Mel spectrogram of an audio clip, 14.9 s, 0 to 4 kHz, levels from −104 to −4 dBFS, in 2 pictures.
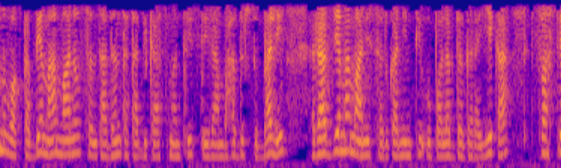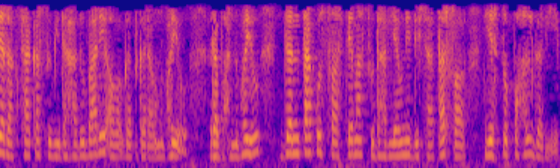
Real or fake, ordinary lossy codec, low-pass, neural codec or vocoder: real; MP3, 24 kbps; 3.6 kHz; none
